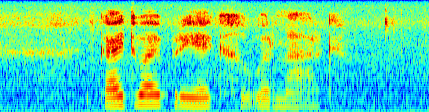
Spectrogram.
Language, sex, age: Afrikaans, female, 19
